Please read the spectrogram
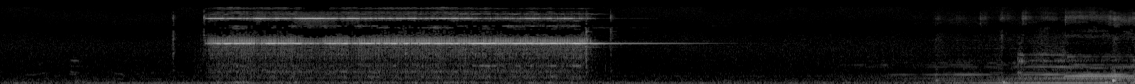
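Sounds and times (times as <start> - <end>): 
alarm clock ringing: 2.0 - 7.3.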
